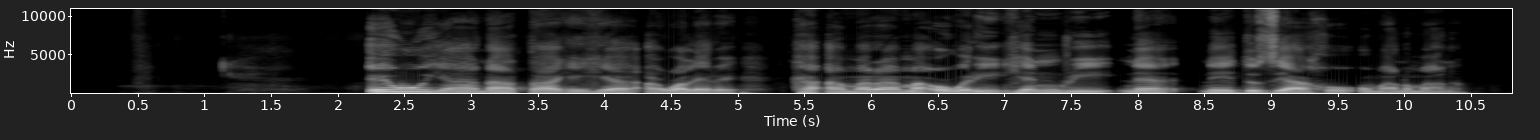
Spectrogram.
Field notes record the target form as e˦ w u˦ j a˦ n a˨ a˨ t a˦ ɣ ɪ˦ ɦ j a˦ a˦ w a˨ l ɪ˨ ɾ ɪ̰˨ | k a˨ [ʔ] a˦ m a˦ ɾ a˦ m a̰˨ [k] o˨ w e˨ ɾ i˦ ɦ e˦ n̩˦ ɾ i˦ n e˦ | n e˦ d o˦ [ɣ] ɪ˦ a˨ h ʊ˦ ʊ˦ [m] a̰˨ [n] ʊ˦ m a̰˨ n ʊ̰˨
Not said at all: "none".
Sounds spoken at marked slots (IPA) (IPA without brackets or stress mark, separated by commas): ʔ, ʔ, z, m, n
